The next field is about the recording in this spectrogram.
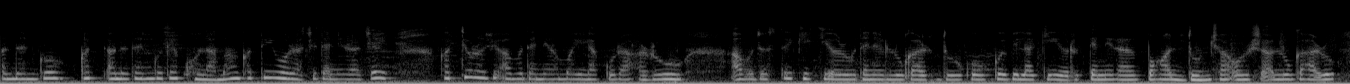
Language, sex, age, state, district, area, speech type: Nepali, female, 18-30, West Bengal, Jalpaiguri, urban, spontaneous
